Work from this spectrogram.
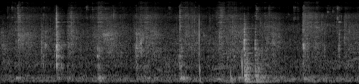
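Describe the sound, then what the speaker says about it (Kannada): Masala spices frying in oil for a North Karnataka spicy masala, with soft continuous sizzling and scattered stirring scrapes and clicks of a spoon in the pan, close and fairly quiet. "ಎಣ್ಣೆ ಒಳಗೆ ಹಾಕಿ ಈಕಿ ಮಗಳು ನೋಡ್ರಿ, ಮಗಳು ಹುರಿಯಾಕತ್ತಾಳ"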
